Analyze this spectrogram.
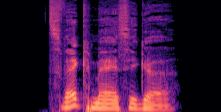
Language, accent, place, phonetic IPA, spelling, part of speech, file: German, Germany, Berlin, [ˈt͡svɛkˌmɛːsɪɡə], zweckmäßige, adjective, De-zweckmäßige.ogg
- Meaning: inflection of zweckmäßig: 1. strong/mixed nominative/accusative feminine singular 2. strong nominative/accusative plural 3. weak nominative all-gender singular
